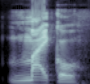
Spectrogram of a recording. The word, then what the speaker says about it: Mikeauxl: Mikeauxl.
